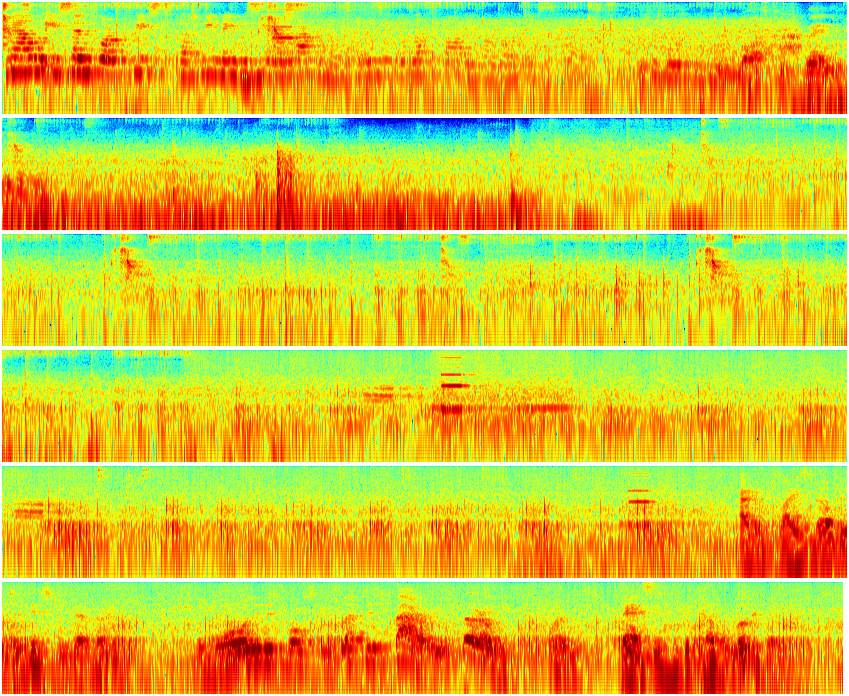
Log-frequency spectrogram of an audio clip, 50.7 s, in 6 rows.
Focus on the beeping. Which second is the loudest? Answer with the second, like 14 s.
30 s.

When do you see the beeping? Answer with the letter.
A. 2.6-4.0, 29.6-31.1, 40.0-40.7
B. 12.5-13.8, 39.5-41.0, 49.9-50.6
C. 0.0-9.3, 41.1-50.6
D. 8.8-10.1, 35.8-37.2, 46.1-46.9
A.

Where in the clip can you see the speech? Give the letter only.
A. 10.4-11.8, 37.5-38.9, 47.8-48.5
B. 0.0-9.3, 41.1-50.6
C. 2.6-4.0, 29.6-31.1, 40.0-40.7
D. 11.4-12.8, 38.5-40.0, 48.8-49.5
B.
